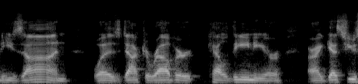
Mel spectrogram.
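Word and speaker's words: Cialdini: Albert Cal Dean e're I guess you said that Robert pronounces his name chal Dini and so and dr.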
